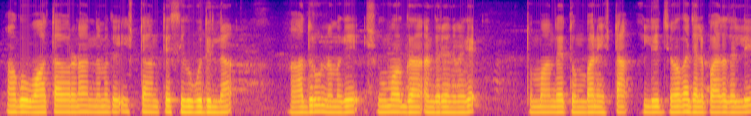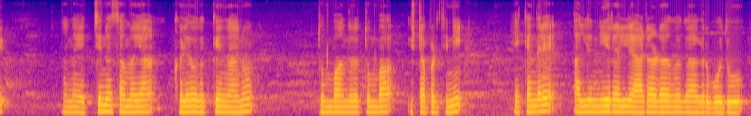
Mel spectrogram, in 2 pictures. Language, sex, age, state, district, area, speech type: Kannada, male, 18-30, Karnataka, Davanagere, rural, spontaneous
